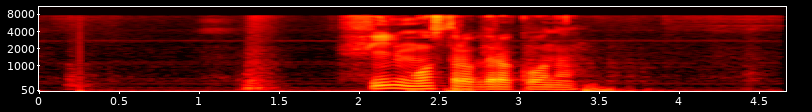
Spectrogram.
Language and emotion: Russian, neutral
